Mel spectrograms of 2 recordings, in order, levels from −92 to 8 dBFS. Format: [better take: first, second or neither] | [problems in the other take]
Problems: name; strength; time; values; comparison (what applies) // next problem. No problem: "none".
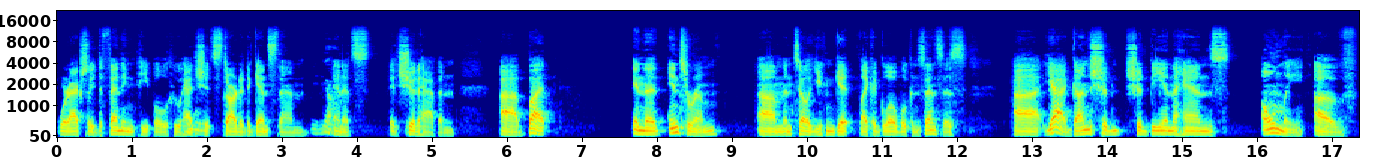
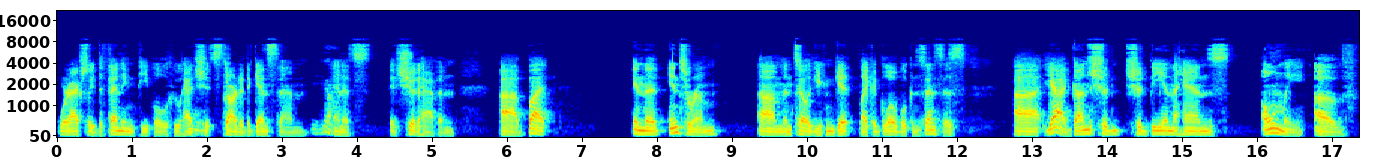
first | garbled, watery; badly; nothing above 7.5 kHz; slightly in the first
